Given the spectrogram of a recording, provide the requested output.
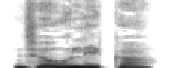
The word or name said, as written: ಝೌಲಿಕ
